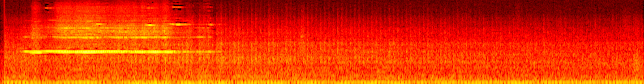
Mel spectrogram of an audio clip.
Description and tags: A truck with squeaky breaks comes to a stop and idles.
